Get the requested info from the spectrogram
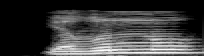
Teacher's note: ضا موٹا ہوگا، اور نون پر غنہ ہوگا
